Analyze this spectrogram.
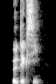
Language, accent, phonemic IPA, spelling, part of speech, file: French, France, /ø.tɛk.si/, eutexie, noun, LL-Q150 (fra)-eutexie.wav
- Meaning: eutexia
